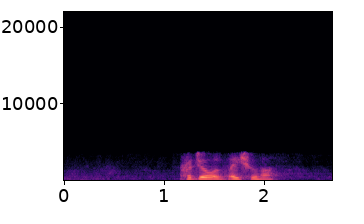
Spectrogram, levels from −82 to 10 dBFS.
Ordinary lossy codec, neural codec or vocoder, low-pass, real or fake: Opus, 24 kbps; codec, 16 kHz in and 24 kHz out, 0.6 kbps, FocalCodec, streaming, 4096 codes; 3.6 kHz; fake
